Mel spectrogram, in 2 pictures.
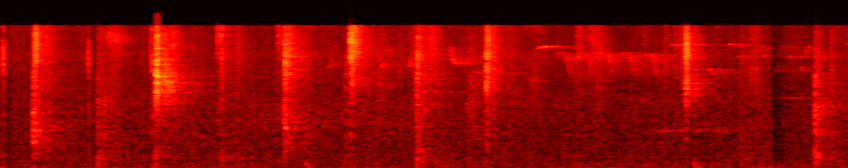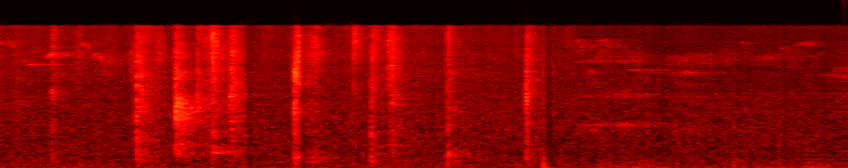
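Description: Footsteps on a concrete staircase and floor, an uneven run of hard knocks and scuffs about one or two a second, over a low rumble from the camcorder being handled.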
